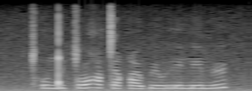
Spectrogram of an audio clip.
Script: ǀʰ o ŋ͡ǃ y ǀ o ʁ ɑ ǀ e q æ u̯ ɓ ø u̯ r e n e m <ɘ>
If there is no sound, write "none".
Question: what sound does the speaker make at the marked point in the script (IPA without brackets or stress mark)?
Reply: ø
